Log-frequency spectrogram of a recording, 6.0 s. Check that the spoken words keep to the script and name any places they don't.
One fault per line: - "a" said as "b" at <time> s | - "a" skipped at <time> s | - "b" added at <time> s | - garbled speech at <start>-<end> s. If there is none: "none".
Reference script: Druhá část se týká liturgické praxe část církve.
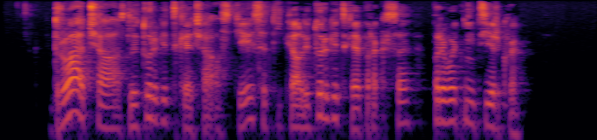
- "liturgické části" added at 1.3 s
- "část" said as "prvotní" at 4.3 s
